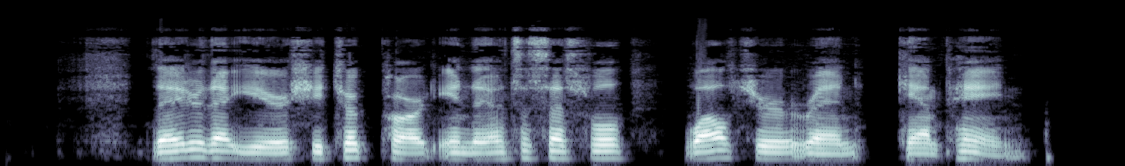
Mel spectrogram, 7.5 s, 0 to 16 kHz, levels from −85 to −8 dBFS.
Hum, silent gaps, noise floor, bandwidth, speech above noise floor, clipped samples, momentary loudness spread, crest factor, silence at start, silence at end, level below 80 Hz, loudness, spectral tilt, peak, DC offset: none; none; -63 dBFS; 9.4 kHz; 47 dB; under 0.1%; 6 LU; 18 dB; 0.65 s; 0.7 s; -64 dBFS; -17 LUFS; -4.5 dB/octave; 0 dBFS; under 0.1%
